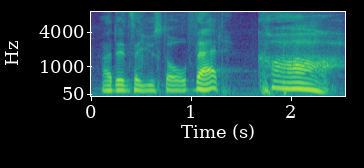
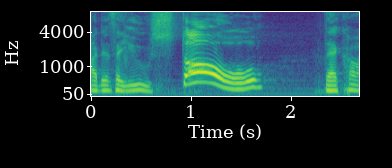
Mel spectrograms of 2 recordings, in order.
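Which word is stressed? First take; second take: car; stole. First: The word 'car' is stressed. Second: The word 'stole' is stressed.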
